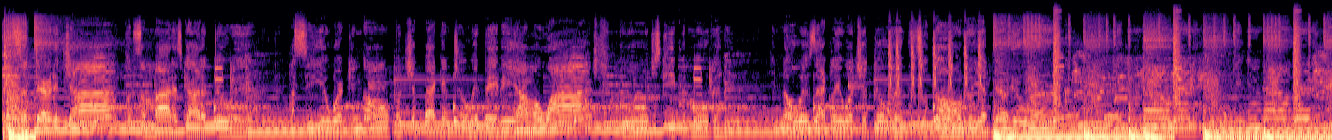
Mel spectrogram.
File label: funk; multitrax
